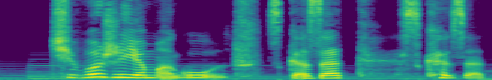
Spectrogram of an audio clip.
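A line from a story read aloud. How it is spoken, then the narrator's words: Bitter sobbing. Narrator (Russian): Она горько всхлипывала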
